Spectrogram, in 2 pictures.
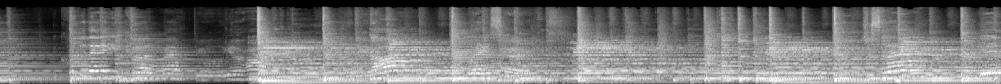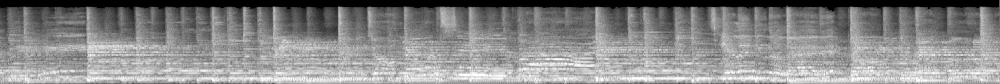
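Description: Rock band playing live: acoustic and electric guitars, bass and drum kit. A sparse guitar passage opens, and about four seconds in the full band comes in with bass and drums and keeps going.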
